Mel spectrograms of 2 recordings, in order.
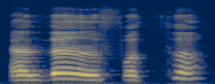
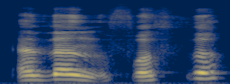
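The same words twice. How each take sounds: The two takes are said the same way.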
